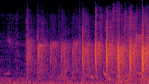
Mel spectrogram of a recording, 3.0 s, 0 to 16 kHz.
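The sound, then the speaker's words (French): An audience of about 400 people applauds on request while being counted; scattered applause builds into louder, steady rhythmic clapping over the last second, with a soft crowd murmur underneath. “Est-ce que vous pouvez applaudir que je compte?”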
